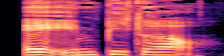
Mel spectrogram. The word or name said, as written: am-bidrag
